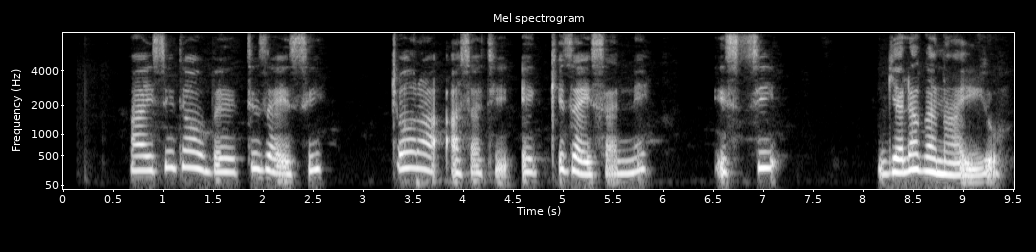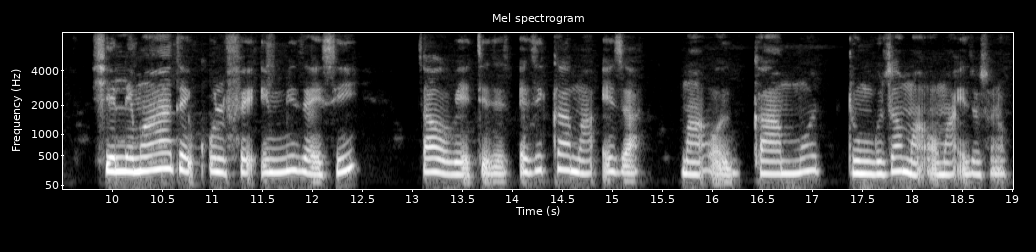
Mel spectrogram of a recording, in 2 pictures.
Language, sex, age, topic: Gamo, male, 25-35, government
